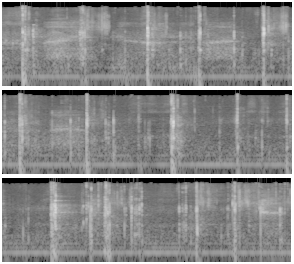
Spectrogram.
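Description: Hoof knife paring away chalky bar horn on a horse's hoof: a string of short crisp cuts at an irregular pace, roughly one or two a second, over a faint steady hum.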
